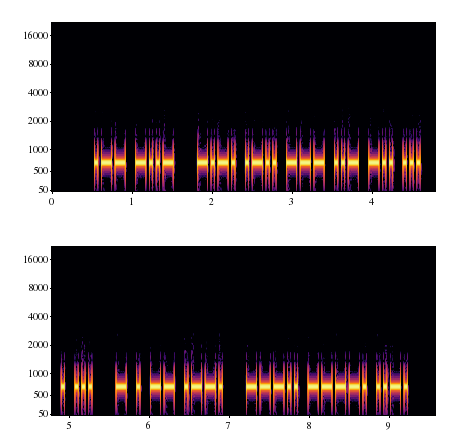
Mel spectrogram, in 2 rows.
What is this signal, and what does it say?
Morse code, heard as a keyed tone, about 28 wpm, 700 Hz. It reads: WX CLOUDS ES TEMP 89F
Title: Practice QSO - Exchange 2 - Info - 28wpm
